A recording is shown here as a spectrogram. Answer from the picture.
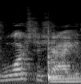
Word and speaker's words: Worcestershire: that i call it that uh but it's worcestershire sauce so some people can't pronounce that sauce so i call it what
